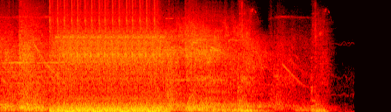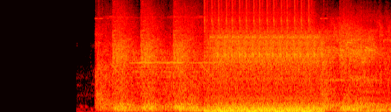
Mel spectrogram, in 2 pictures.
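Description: Metal clashes loudly as robots strike each other.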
